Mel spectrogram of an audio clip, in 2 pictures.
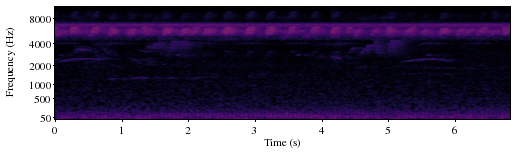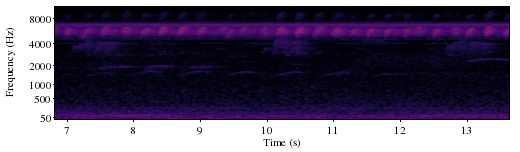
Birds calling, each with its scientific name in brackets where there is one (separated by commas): Dusky-capped Greenlet (Pachysylvia hypoxantha), unidentified bird, Fasciated Antshrike (Cymbilaimus lineatus), Undulated Tinamou (Crypturellus undulatus), Dusky-capped Flycatcher (Myiarchus tuberculifer), Buff-throated Woodcreeper (Xiphorhynchus guttatus), Ringed Woodpecker (Celeus torquatus), Pygmy Antwren (Myrmotherula brachyura)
